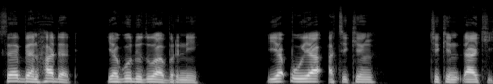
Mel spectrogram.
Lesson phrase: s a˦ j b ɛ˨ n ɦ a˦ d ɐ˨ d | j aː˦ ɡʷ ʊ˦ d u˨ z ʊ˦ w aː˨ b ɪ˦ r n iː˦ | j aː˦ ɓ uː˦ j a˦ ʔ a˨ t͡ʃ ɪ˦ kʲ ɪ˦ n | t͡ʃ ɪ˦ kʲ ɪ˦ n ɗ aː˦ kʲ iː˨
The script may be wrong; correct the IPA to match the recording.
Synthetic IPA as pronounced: s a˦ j b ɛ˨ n ɦ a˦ d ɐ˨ d | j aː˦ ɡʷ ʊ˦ d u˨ z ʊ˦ w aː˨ b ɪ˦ r n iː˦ | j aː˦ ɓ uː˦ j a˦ ʔ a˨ t͡ʃ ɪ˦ kʲ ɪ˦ n | t͡ʃ ɪ˦ kʲ ɪ˦ n ɗ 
